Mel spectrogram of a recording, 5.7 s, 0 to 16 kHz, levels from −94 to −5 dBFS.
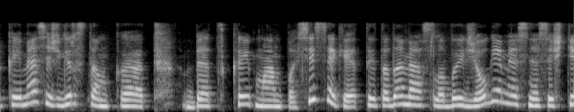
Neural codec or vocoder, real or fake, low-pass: none; real; 7.2 kHz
